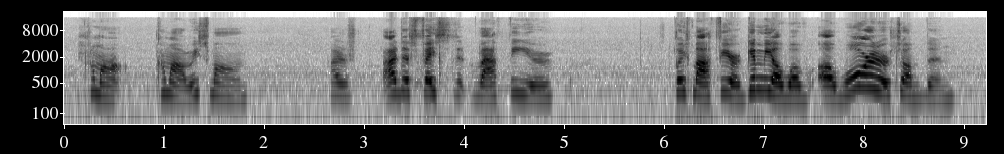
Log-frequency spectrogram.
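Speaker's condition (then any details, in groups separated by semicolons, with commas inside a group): No condition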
